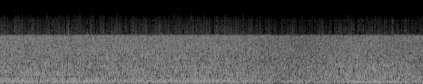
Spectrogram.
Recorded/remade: recorded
